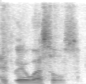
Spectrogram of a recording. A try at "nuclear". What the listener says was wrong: There's no cl in there anywhere. It's nuclear, nuclear.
